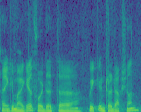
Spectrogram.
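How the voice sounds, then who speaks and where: A man with a Filipino English accent, a priest leading a slow, gentle guided reflection for a gathering. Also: lowish voice, slight background noise. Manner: slow, deliberate, gently inviting.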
